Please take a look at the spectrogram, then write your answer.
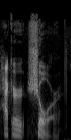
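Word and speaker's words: Hacker-Pschorr: Do you pronounce the P? I don't think so. I would say Hacker Shore.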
